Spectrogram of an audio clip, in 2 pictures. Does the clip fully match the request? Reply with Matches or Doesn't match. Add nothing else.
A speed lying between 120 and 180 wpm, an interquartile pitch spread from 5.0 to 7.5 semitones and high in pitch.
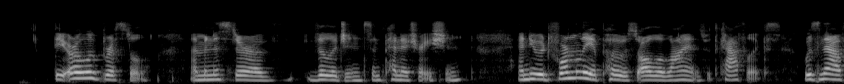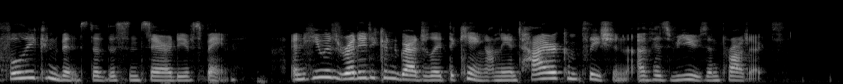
Doesn't match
